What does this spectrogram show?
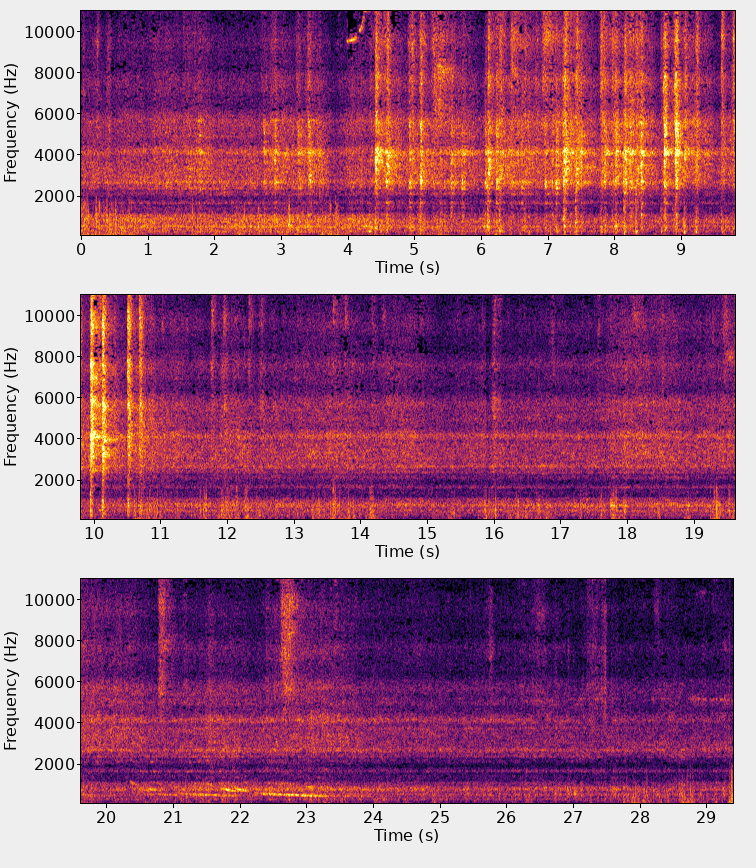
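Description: Passenger train running on the rails, heard from a carriage window: a steady rumble of wheels with clicks over the rail joints, most frequent in the first third. A few faint wheel squeals come about two-thirds of the way in.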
